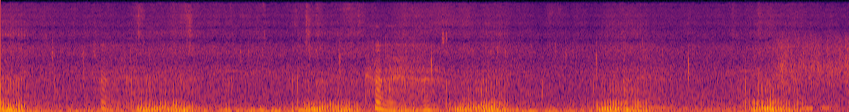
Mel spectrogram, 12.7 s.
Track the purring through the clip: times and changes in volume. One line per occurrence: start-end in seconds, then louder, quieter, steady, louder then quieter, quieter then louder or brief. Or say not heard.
0.0-12.7 steady.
